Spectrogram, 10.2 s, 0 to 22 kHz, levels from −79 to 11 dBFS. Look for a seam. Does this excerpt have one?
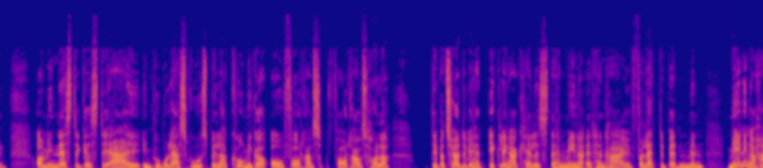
no; 0 cuts

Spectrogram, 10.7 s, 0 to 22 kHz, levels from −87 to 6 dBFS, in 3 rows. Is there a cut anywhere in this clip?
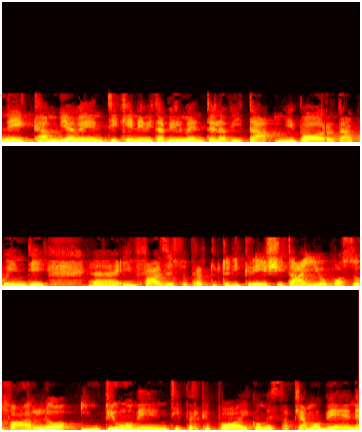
no; 0 cuts

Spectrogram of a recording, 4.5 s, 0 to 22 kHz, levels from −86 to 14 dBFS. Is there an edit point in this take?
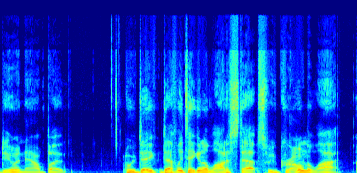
no; 0 cuts

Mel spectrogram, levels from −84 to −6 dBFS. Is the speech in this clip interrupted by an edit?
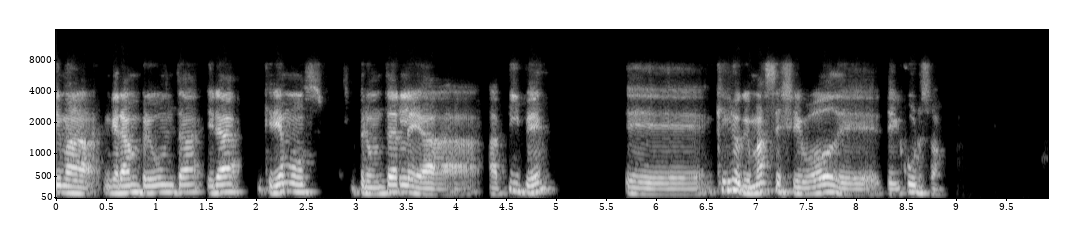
no; 0 cuts

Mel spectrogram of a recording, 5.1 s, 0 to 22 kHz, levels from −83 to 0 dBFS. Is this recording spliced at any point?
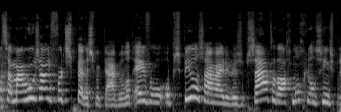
no; 0 cuts

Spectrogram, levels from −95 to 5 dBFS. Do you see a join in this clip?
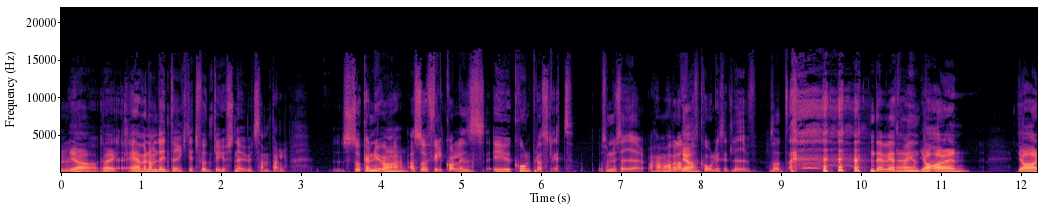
no; 0 cuts

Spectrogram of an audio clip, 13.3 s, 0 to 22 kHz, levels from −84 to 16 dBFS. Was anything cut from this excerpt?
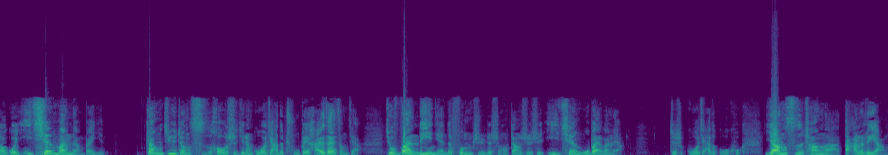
no; 0 cuts

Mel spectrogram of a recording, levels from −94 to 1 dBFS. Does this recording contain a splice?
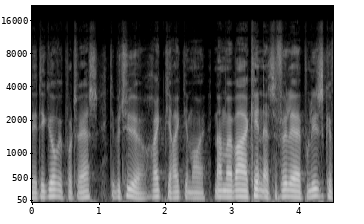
yes; 2 cuts; at 1.1 s, 2.7 s

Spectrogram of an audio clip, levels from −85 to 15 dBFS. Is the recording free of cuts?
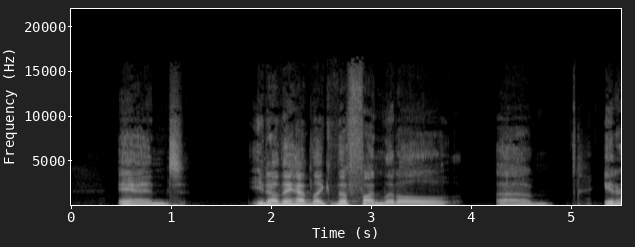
yes; 0 cuts

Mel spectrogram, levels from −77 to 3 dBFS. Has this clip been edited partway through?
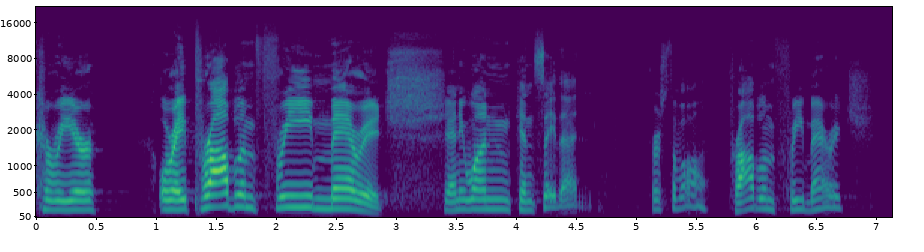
no; 0 cuts

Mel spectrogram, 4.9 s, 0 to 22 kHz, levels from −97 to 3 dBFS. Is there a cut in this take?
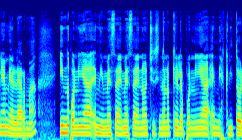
yes; 2 cuts; at 1.4 s, 2.4 s

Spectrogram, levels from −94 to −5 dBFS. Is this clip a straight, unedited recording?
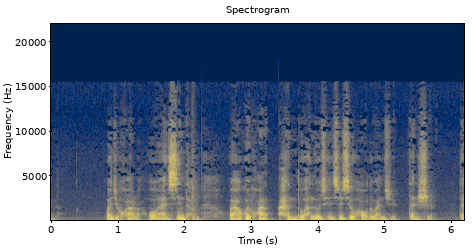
no; 1 cut; at 5.3 s

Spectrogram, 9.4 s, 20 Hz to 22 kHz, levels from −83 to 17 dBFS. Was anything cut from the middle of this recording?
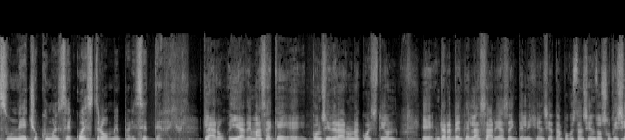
no; 0 cuts

